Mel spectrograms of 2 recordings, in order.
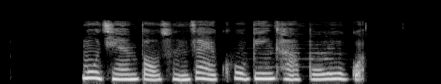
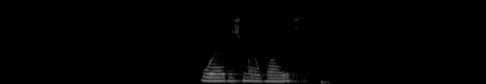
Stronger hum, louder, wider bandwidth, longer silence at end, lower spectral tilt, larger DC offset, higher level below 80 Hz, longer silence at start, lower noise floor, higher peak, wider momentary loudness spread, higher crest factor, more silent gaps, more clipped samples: neither; first, -13 LUFS vs -46 LUFS; second, 8.2 kHz vs 11 kHz; second, 0.75 s vs 1.55 s; second, -4.5 dB/octave vs -6.5 dB/octave; neither; first, -56 dBFS vs -82 dBFS; second, 0.8 s vs 2 s; second, -80 dBFS vs under -90 dBFS; first, -2 dBFS vs -28 dBFS; second, 6 LU vs 14 LU; second, 12 dB vs 22 dB; neither; neither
